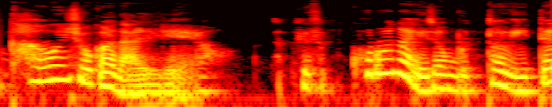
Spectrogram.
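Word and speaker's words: かふんしょう: 자, 일본에서는 코로나 이전에도 이 가훈쇼라는 꽃가루 알러지 이때 마스크를 쓴 사람들이 되게 많았어. 화분증인데 화분증이니까 일본식 발음으로는 가훈쇼.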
